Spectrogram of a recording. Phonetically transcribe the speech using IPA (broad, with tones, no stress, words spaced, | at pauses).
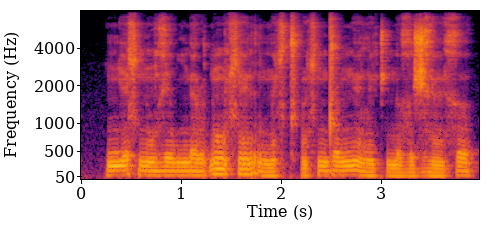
ɲe˨˦ɬnũ˨ɣe˨wŋɛ˨ɹ ɗũ˦˨ɬẽ˦r ŋɛ̃˨ɬt͡sʼə̃˨ɬndə˞˦ ŋẽ˦˨lẽ˨t͡ʃnə˨ɣə˨ʒ ɣɛ̃˨xə˦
